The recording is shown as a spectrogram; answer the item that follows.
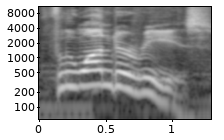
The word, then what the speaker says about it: Floowandereeze: in bursts of destiny flu wanderies quick pronunciation breakdown they flew they wander and they have a breeze so flu wanderies this archetype is 100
